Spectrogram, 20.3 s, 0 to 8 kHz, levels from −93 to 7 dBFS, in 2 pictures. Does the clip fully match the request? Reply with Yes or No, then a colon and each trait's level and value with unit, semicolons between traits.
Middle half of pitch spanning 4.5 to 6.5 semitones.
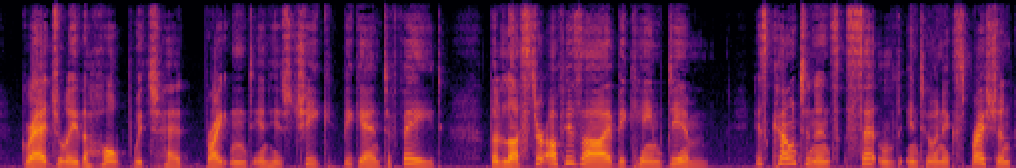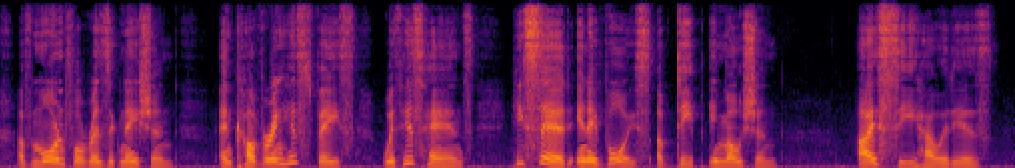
No: average, 3.9 semitones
